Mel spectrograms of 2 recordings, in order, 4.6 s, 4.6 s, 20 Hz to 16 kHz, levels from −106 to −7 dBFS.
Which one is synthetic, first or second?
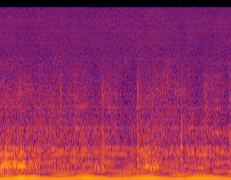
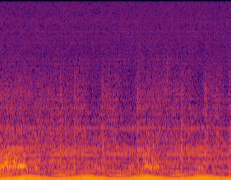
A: first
